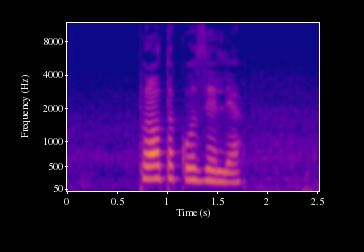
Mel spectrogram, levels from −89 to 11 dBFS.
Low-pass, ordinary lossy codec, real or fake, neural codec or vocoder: none; none; real; none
